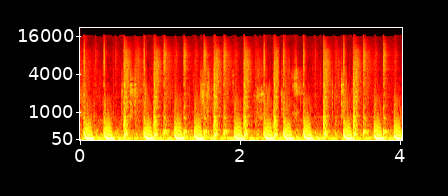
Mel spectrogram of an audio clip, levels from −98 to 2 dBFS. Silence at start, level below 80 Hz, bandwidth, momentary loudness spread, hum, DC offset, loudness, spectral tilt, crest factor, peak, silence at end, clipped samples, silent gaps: 0 s; -12 dBFS; 15 kHz; 2 LU; none; 0.8%; -13 LUFS; -6 dB/octave; 8 dB; -4 dBFS; 0 s; under 0.1%; none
